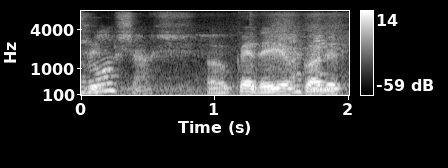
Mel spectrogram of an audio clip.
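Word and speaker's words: Rorschach: as R what do you how do you pronounce it rash okay there you've got it thanks rash uh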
